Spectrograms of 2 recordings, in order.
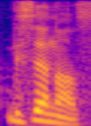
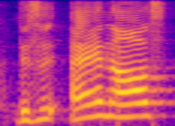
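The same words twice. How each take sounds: First: "this is an ass" said softer with the linking kept; soft linked repeat. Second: "This is an ass" with ass lifted and run into an; linked an-ass. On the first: Teacher repeating the drill quietly for students. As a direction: drop the voice and glide "an ass" together. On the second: Teacher drilling students, linked and clear. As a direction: link "an ass" smoothly, ending a touch higher. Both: Shown as a demonstration. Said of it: "समझ बात को?".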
